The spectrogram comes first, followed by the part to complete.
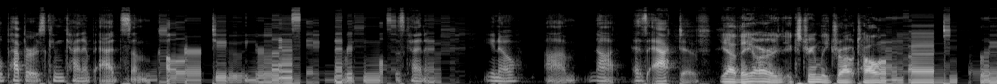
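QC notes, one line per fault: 1.47–4.02 s, robotic sound from repeated short buffers: right after "can kind of add" the speech becomes a rigid, metallic 100 Hz buzz that only loosely tracks the words. The likely cause is a 10 ms stretch being replayed in place of missing audio, with most of the real signal skipped.
4.27–4.71 s, robotic sound from repeated short buffers: a brief return of the same 100 Hz mechanical drone just before "you know um not". A 10 ms block is likely looping while fresh audio fails to arrive in time.
8.80–9.98 s, robotic sound from repeated short buffers: following "they are extremely drought", the speech turns buzzy and metallic at a fixed 100 Hz until the end. This is likely repeated 10 ms buffers replacing most of the incoming audio.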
